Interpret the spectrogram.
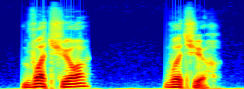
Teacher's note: langage courant les Français vont plutôt le faire tomber c'est-à-dire l'enlever on va dire voiture sans prononcer le E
